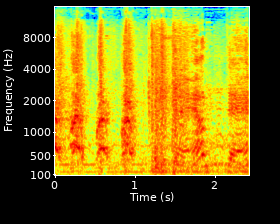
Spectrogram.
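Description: A dog barks in short repeated yips and woofs outdoors, close and fairly loud, with people talking around it.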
